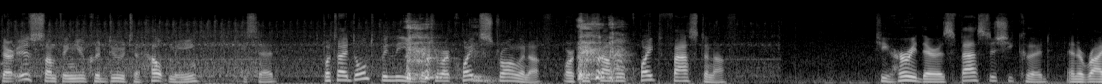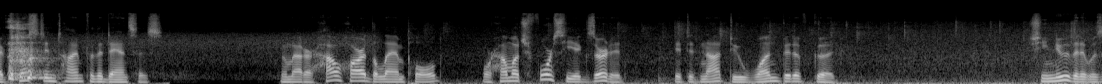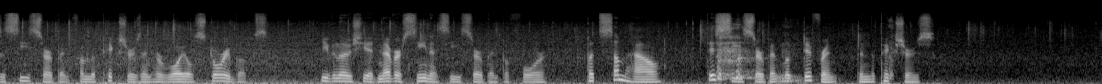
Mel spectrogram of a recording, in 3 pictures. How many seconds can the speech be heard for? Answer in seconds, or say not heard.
27 s.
